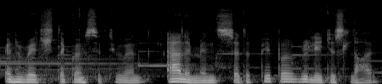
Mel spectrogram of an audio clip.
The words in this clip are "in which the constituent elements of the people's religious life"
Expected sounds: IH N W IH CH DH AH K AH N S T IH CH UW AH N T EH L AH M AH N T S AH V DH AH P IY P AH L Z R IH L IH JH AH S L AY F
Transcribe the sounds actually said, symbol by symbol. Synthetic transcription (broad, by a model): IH N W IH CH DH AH K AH N S T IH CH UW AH N T EH L AH M AH N T S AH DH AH P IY P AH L R IH L IH JH AH S L AY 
